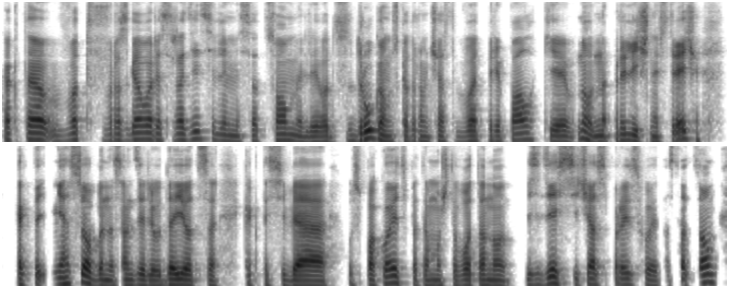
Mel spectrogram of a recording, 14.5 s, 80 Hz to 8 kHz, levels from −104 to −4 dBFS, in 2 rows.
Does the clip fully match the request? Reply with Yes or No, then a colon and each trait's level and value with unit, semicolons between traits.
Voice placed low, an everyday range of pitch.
Yes: low, 115 Hz; average, 3.5 semitones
